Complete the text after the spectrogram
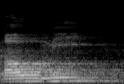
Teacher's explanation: ini kata qau ada huruf qaf dia itu difathahkan, tentunya dia tebal qaumi. Wawunya dia disukunkan.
